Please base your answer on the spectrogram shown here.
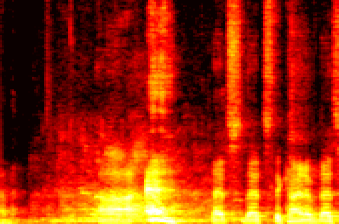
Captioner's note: audience laughing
